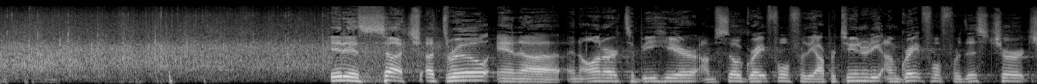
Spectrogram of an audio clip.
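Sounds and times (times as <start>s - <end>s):
church congregation applauding to welcome a guest pastor: 0.0s - 4.8s
speech: 3.3s - 10.3s.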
